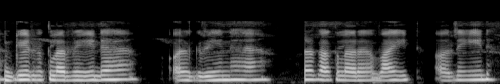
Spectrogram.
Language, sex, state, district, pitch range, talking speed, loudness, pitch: Hindi, female, Jharkhand, Palamu, 195-215 Hz, 190 wpm, -16 LUFS, 205 Hz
